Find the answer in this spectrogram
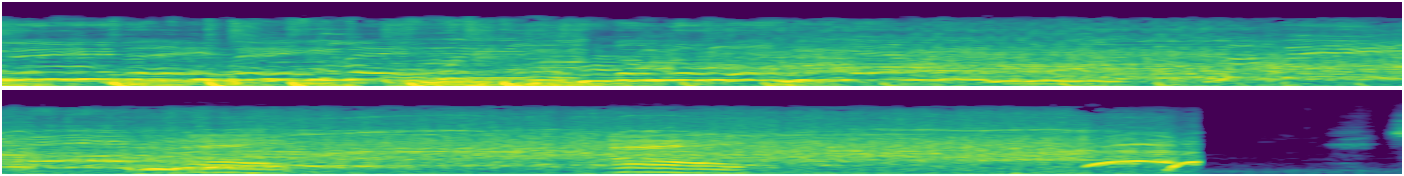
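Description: Live pop recording: a female singer with band, a steady drum beat under the singing for the first few seconds, then sung vocal runs over a dense wash of sound. The music cuts off abruptly about a second before the end.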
